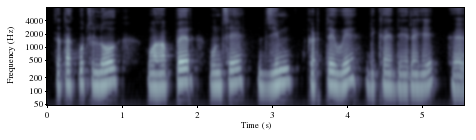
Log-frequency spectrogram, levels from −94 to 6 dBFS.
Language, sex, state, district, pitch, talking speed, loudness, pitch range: Marwari, male, Rajasthan, Nagaur, 140 Hz, 140 wpm, -33 LUFS, 130-155 Hz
